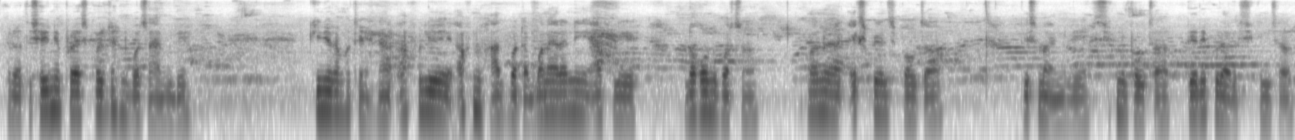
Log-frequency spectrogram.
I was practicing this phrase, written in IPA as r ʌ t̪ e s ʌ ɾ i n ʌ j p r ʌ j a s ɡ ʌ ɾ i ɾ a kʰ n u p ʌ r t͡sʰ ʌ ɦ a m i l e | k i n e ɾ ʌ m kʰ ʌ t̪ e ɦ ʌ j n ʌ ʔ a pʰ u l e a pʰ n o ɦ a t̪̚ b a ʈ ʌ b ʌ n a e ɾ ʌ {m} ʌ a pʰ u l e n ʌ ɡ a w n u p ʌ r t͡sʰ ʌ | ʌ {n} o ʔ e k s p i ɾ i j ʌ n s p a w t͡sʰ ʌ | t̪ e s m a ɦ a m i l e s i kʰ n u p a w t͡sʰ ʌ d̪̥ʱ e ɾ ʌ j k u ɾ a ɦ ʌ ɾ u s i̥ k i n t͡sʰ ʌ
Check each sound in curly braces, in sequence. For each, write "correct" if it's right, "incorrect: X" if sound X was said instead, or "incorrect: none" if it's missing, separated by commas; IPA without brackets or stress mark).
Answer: incorrect: n, correct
